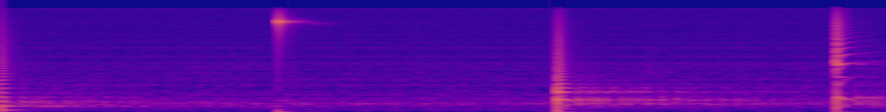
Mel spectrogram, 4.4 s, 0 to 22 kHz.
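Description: Eurorack modular synthesizer playing short percussive hits made by ring modulation (four-quadrant multiplication) in the bipolar VCA of an Abstract Data Wave Boss. There are three sharp hits about 1.4 s apart, each ringing out briefly. The middle one is a high-pitched ping; the other two have a lower ring.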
